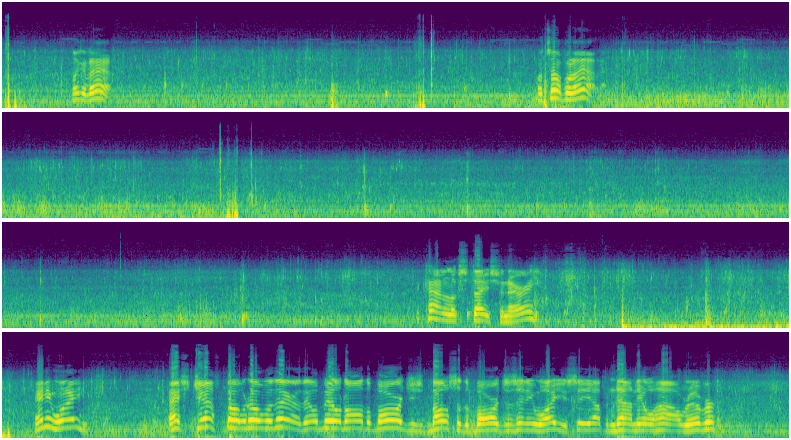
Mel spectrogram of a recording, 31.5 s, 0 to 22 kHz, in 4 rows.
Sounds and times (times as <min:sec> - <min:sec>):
Rowboat, canoe, kayak: 0:00.0 - 0:31.4.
